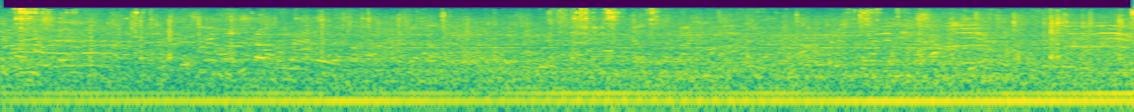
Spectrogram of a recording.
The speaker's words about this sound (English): There's a police horse that's coming down the central reservation from north to south, so I'm nudging back a bit.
